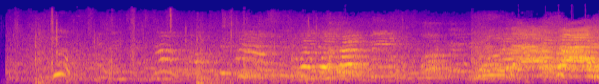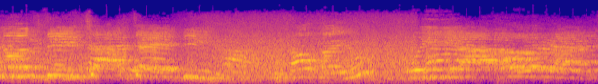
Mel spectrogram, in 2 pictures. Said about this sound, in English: Other children grace the downpour as they play soccer,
